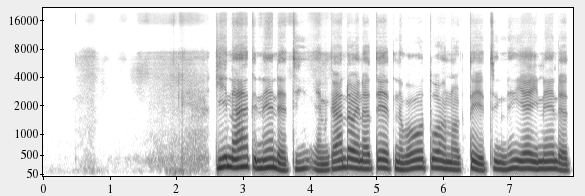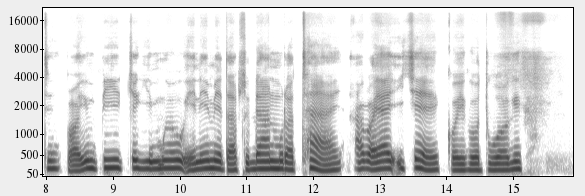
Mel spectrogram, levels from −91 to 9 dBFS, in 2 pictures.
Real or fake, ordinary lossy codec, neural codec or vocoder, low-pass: fake; none; autoencoder, 48 kHz, 128 numbers a frame, DAC-VAE, trained on Japanese speech; 19.8 kHz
